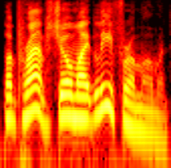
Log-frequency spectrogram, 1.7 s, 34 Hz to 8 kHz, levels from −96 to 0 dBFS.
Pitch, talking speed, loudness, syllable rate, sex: 160 Hz, 280 wpm, -18 LUFS, 6.8 syllables/s, male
